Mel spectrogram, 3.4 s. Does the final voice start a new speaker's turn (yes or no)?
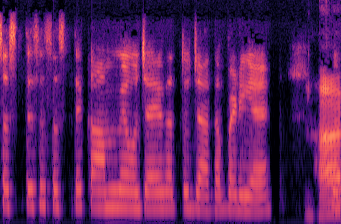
yes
